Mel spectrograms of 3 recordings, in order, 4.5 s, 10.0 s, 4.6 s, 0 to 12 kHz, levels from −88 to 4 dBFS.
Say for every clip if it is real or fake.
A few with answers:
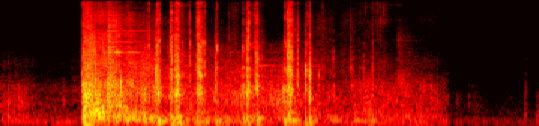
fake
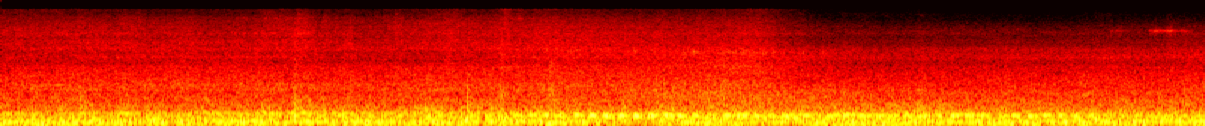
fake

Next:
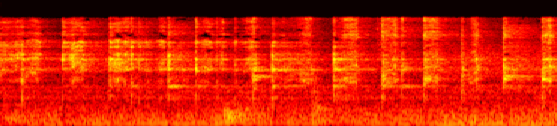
fake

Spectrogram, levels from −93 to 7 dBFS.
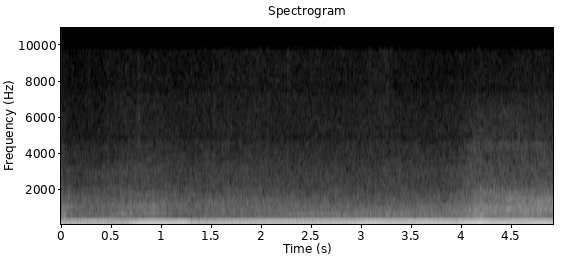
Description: real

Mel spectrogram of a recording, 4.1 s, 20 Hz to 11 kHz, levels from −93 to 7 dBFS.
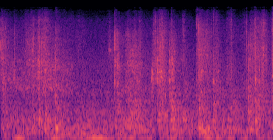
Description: real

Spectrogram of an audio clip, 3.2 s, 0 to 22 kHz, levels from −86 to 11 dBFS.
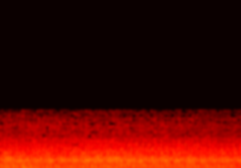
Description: real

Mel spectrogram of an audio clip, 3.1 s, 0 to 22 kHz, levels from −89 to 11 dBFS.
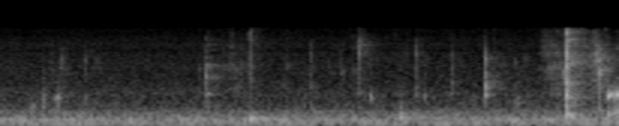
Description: real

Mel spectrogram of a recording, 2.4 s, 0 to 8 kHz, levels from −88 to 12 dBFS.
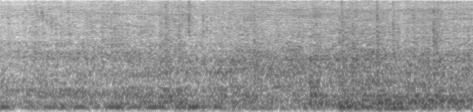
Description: real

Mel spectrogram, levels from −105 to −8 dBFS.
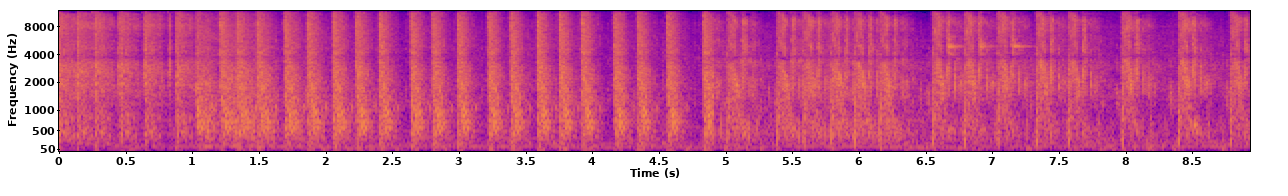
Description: fake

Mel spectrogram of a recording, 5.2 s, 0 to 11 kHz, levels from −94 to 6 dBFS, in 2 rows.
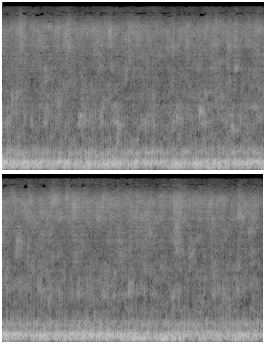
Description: fake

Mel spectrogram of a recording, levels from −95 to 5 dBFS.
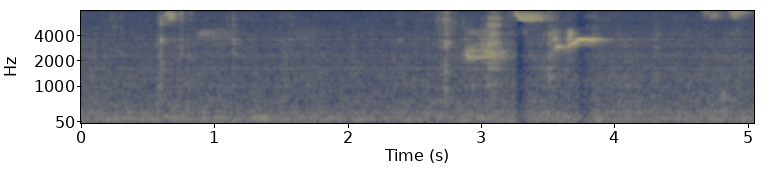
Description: fake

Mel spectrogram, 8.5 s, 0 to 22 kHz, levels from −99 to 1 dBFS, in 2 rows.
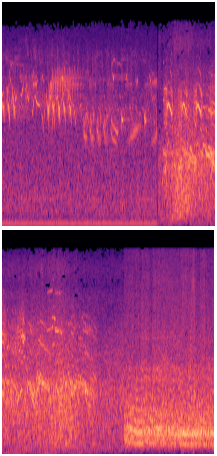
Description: real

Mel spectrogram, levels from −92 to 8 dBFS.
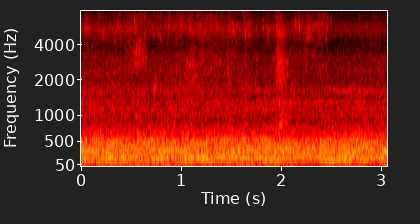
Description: real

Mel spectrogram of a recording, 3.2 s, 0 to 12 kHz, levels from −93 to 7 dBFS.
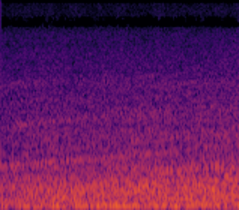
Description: real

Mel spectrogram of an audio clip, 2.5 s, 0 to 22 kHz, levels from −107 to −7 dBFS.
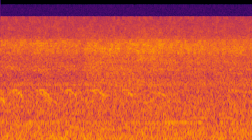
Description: real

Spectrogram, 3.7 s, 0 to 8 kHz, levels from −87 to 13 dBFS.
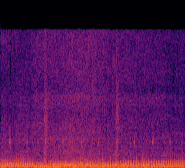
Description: real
